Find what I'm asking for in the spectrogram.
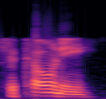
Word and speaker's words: Ciccone: Well, first of all, and you pronounced it correctly, by the way, Ciccone. But I gave him some grief, and I have the same issue in my family. Like, we're pronouncing our names wrong. Our ancestors would be furious. You know, I should be Castrovince and he should be Ciccone.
